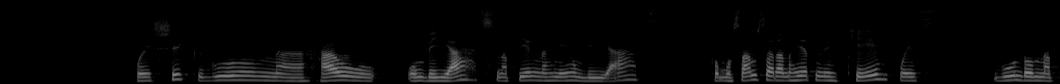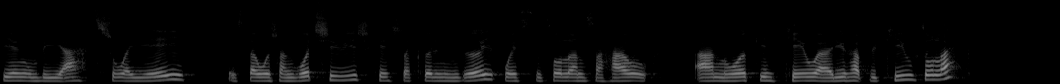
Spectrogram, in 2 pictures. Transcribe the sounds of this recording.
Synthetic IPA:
pwesʃikɡunahaw | umbijaht͡snapjəŋnahnʲehumbijaht͡s | komosamsaɾanahjet̪muhkʰehpwes | ɡund̪omnapjəŋumbijaht͡sʃiwajej | est̪awəʃaŋɡot͡ʃʃiwiʃkehsakʰəlniŋɡəjpwesnt͡solansaɦaw | anoakihkʰewaɾjuɦapikʰiwsolahk

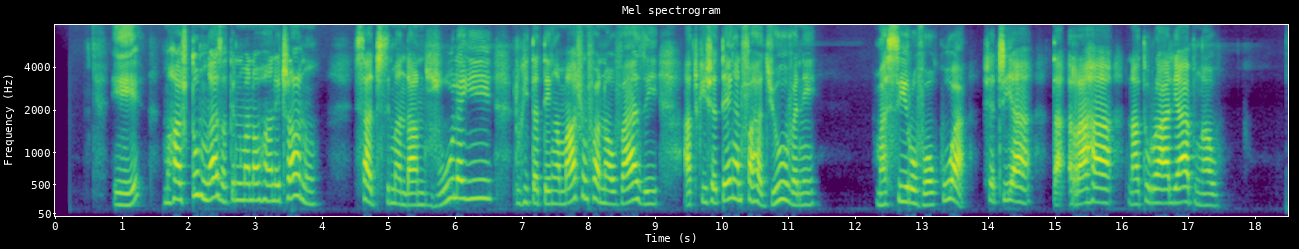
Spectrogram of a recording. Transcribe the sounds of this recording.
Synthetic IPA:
e | maɦazu̥t̪umuŋazakinimanawɦaneʈ͡ʂanu | sad̪i̥t͡simand̪anivulairiɦit̪at̪eŋəmaʃunifanawvazia̰t̪u̥kiʃ̬ət̪eŋənifaɦad̪iuvani | masiɾovowkuə | saʈ͡ʂiə | d̪̥araɦə | nat̪uɾalabiŋaw

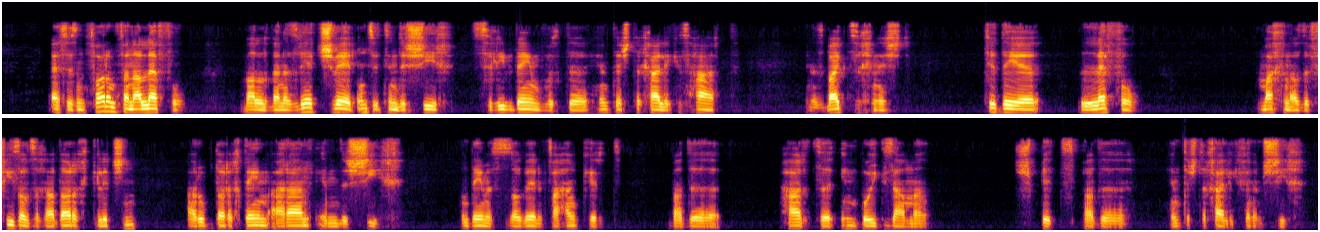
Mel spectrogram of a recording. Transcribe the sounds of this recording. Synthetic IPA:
ɛsɪsɪnfɔɾmfɪnalˠɛfl̩ˠ | valˠvɛnəs̬veːɾtʃveːɾṵːnt͡sɪtʰɪndɪʃiːχ | t͡sɪlˠiːb̚deɪmvuːsdɪhɪntəɾʃtəχaɪlˠɪkɪshaɾt | ɪnɛsbaɪk̚tz̥ɪχnɪʃt | t͡sɪdeɪ | lˠɛfl̩ˠ | maχn̩asdɪfiːzɔlˠzɪχadɔɾχklɪt͡ʃn̩ | aɾuːp̚dɔɾχdeːmʔa̰ɾaːnɪndɪʃiːχ | ʊndemaszɔlˠvɛːɾn̩faɾhaŋkʰəɾt | ba̰dɪ | haɾtʰəʔɪnbɔɪɡzamə | ʃpɪt͡sb̥a̰dɪ | hɪntəɾʃtəχaɪlˠɪkfɪnɪmʃiːχ

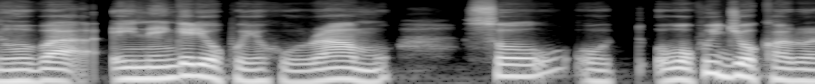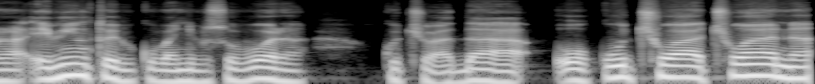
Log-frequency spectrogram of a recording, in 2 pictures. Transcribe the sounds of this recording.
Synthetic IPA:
noβaeineːŋɡeɾiokejekuɾamu | sooβwokwiːd͡ʒokaɾoɾa̰ʔeβiːntueβikuβaniβiso̞βoɾa | kut͡ʃwaːðaokut͡ʃwat͡ʃwaːna

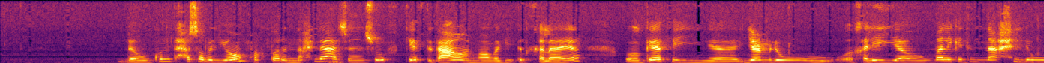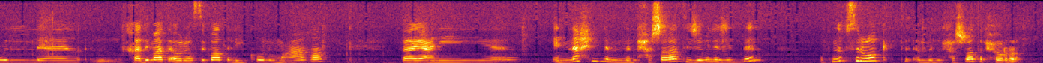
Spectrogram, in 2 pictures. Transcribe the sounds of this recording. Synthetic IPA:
lawkʊnt̪ħɑʃɑɾˤɪljoːmħaxt̪ɑːɾˤɪnːaħlaʕaʃaːnʔaʃuːfkeːft̪ɪt̪ʕaːwanmaʕbaɡiːt̪ɪlxalaːja | wɪkeːf | jɪʕmɪluxalɪjːawmalɪkanːaħlwɪl | xaːd̪amaːt̪ʔawɪlwɑsˤifɑːt̪ɪlːijakuːnumaʕaːɦa | fajaʕni | ʔɪnːaħlmɪnɪlħaʃɑɾˤɑːt̪ɪlʒamiːlad͡ʒɪd̪ːan | wɪfinafsɪlwaɡt̪mɪnɪlħaʃɑɾˤɑːt̪ɪlħʊrˤːɑ̰

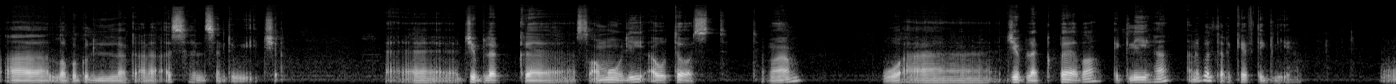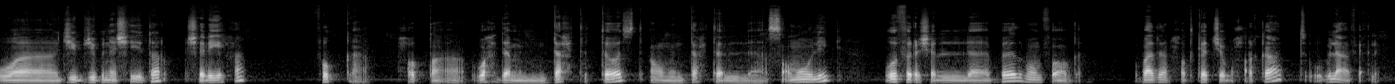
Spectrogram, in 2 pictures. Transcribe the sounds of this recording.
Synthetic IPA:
ɑ̰lˤːɑːbaɡuːlːakʕa̰la̰ʔa̰shalsand̪wḭːʃa | d͡ʒɪblak | sˤɑ̰muːliʔa̰wt̪oːst̪ʰː | amaːm | wɪ | d͡ʒɪblakbeːðˤɑʔaɡliːɦaʔanaɡʊlt̪lakːeːft̪ɪɡlḭːha | wd͡ʒiːbd͡ʒɪbnaʃḭːd̪ɑɾˤ | ʃaɾiːħa | fʊkːaha̰ | ħʊt̪ˤːa̰wʔaħd̪amɪnt̪aħt̪ɪt̪ːoːst̪ʔawmɪnt̪aħt̪alsˤːɑ̰muːli | wʔɪfɾɪʃalbeːðˤmɪnfoːɡa | wbaʕd̪enʔħʊt̪ˤːkat̪ʃabħɑɾˤɑkaːt̪wɪ̰blaːfɪ̰ʕla̰

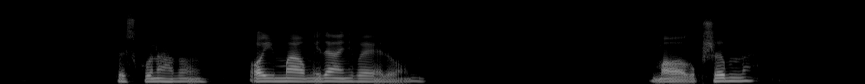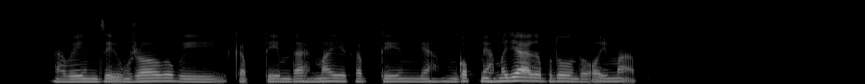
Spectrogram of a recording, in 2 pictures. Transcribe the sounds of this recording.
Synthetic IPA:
pweskonahd̪un | ojmawmid̪aɲbwead̪ṵn | mo̰ɡɨpʂɨmnɨ | hawiʔnt͡sḭw̰mʂoɣɨpikap̚t̪imd̪ahmajɨkap̚t̪imjahmɡopmʲjahmadʲaɣɨphad̪und̪uno̰jma̰p̚

